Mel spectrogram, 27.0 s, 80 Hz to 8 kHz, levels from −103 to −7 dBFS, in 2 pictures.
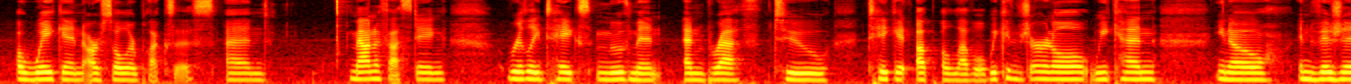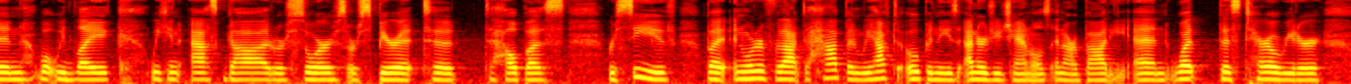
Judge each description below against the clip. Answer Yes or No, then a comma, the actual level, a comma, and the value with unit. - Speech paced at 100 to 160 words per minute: Yes, average, 140 wpm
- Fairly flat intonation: Yes, narrow, 1.4 semitones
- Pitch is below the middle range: No, high, 195 Hz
